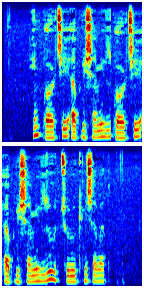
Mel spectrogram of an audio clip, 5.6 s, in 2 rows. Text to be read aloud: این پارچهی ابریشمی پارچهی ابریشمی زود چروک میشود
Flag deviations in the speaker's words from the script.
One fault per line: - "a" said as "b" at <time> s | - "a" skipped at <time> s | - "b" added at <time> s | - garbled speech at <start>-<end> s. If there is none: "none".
none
